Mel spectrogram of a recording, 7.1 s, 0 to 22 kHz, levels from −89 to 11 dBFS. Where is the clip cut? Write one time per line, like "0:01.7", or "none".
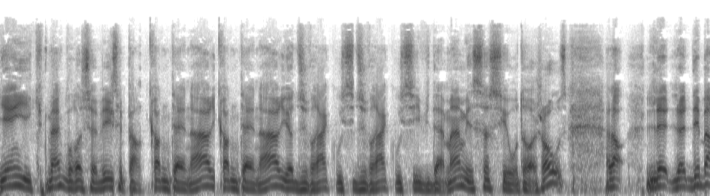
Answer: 0:01.1
0:02.1
0:03.5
